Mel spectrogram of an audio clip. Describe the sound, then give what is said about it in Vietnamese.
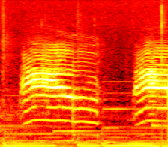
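A cat meows in the night: two drawn-out, wavering cries, the first long and the second cut off at the end, over a low steady hum. “Tiếng mèo kêu vang vọng trong đêm tối kéo Trung Đạt”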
